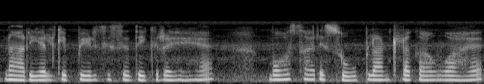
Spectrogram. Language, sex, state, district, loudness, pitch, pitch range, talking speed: Hindi, female, Odisha, Sambalpur, -18 LUFS, 210 Hz, 200-215 Hz, 175 wpm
